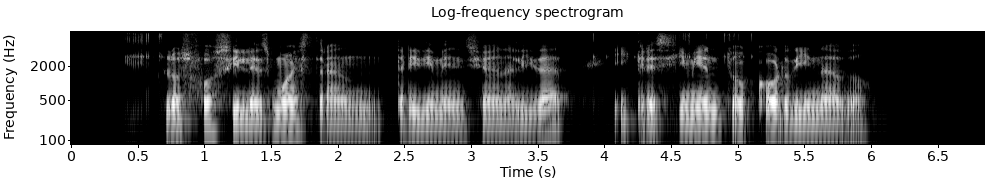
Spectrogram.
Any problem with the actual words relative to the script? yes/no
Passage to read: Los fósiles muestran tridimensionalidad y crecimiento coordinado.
no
